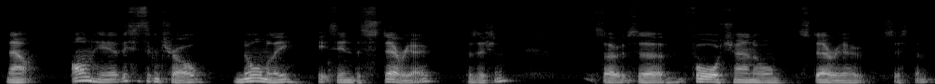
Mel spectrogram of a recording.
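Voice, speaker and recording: A man's voice: on the low side, vocal fry, dark tone. A man giving an informal hands-on product walkthrough, explaining things unhurriedly, step by step. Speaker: presenter demonstrating audio equipment.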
